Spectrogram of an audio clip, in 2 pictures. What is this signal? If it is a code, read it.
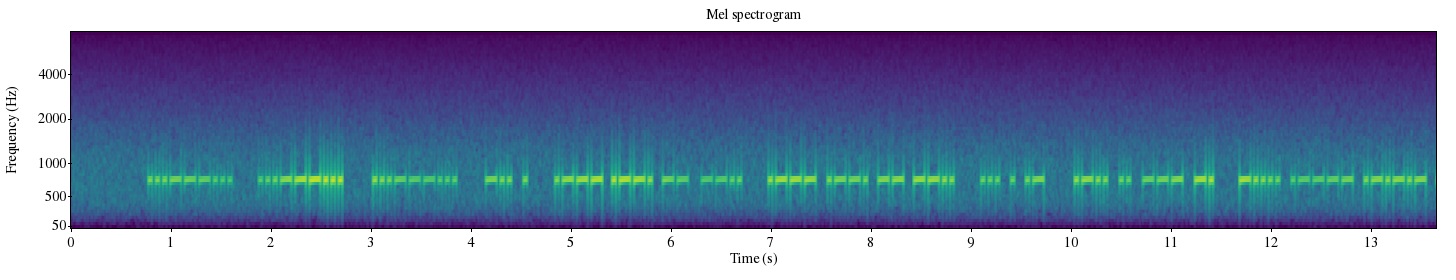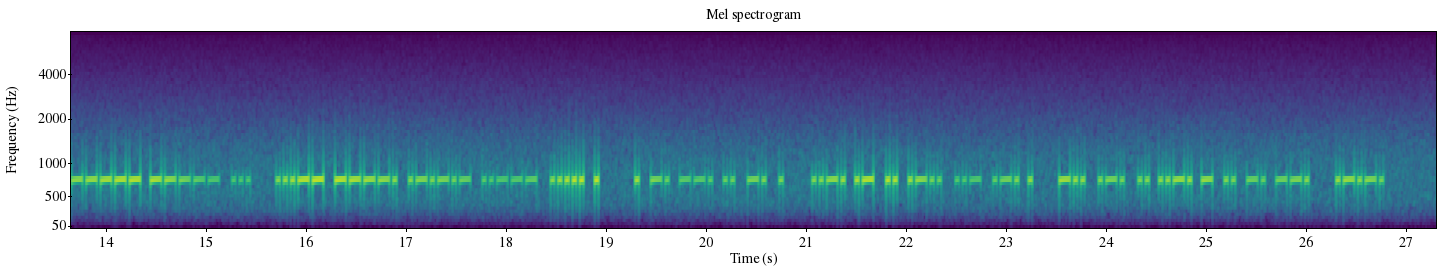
Morse code, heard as a keyed tone, hand-sent with a paddle, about 33 wpm, 760 Hz, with radio static, fading and a narrow filter. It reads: <SOS> <SOS> <SOS> DE JPMZ JPMZ SEA LION 61.00S 39.25E ENGINE FAILURE DRIFTING <AR>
